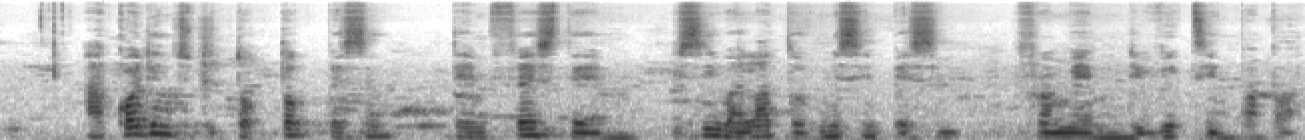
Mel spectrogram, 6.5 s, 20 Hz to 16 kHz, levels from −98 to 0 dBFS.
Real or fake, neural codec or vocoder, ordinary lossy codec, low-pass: real; none; AAC, 64 kbps; 14.4 kHz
